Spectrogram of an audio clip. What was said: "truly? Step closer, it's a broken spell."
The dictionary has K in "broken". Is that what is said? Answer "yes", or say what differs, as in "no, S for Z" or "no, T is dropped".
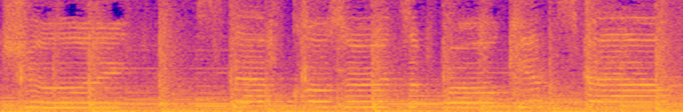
yes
